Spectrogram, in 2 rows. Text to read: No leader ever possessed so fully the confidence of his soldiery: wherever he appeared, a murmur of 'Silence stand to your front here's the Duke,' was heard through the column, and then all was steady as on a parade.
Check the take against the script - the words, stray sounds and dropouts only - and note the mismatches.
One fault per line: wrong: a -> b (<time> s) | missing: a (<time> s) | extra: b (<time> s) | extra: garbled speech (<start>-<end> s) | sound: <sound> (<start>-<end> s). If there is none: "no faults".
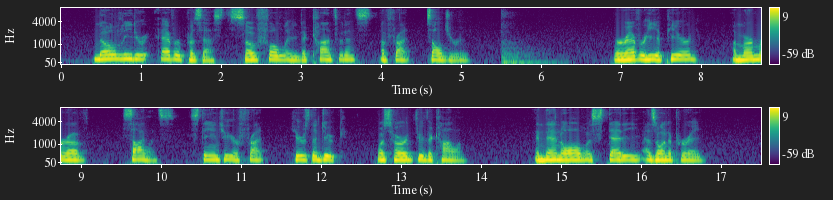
wrong: his -> front (4.0 s)
sound: thud (5.5-6.4 s)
